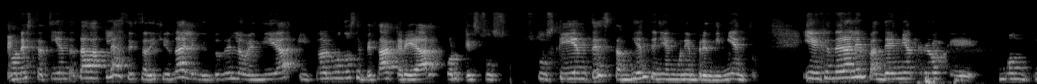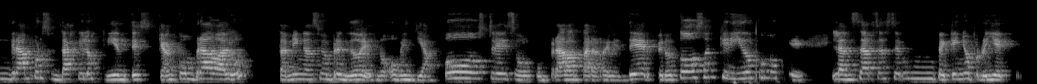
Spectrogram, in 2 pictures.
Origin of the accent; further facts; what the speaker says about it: Lima, Peru; now in Miami, United States; yo soy originaria de Perú, yo nací en Lima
